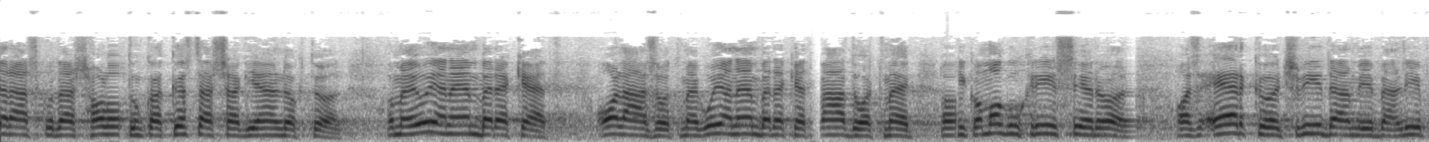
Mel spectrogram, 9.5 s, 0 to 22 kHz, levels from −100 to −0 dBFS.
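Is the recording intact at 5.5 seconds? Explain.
No. A burst of packet loss runs from 5.41 to 5.50 s. About 60 ms of audio never arrived in time. The receiver filled the gap by stretching the last sound and fading it down. Playback then resumes further on, with that stretch missing.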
